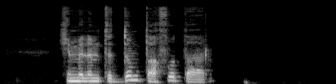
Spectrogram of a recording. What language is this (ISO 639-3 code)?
kab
